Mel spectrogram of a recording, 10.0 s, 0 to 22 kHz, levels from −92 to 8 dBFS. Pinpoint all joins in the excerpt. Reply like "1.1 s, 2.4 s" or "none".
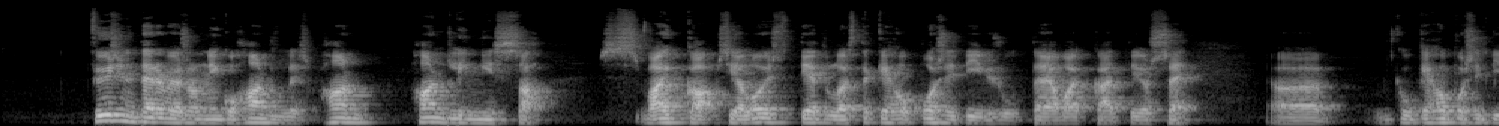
none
